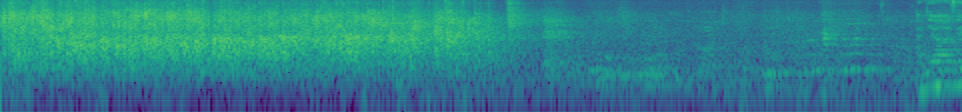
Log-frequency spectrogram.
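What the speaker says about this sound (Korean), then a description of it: "여러분 큰 박수로 환영해주세요." A hall audience at a speech contest for people with visual and hearing impairments breaks into loud, dense applause that holds strong for about five seconds, then thins into scattered claps and room murmur.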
